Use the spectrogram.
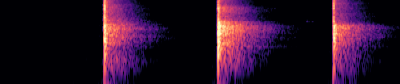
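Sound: sarcastic hand clapping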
